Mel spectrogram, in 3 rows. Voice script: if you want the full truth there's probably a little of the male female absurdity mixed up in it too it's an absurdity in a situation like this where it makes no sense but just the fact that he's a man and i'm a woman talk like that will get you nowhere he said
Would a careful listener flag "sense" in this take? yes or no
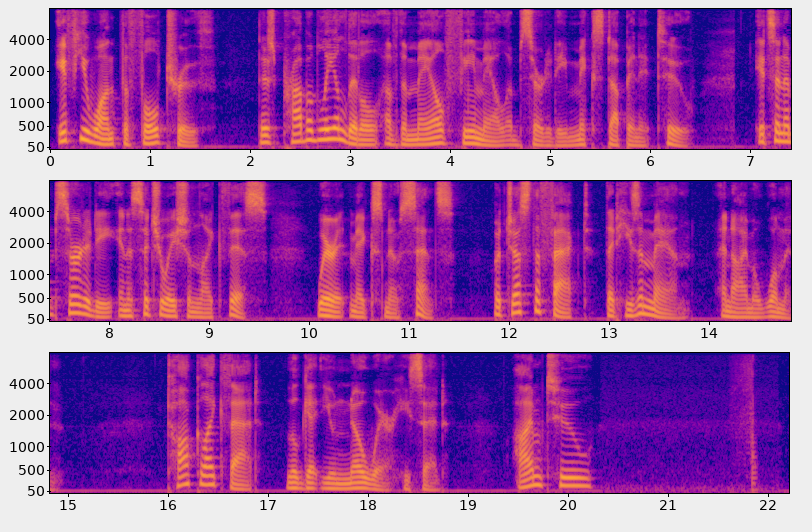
no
